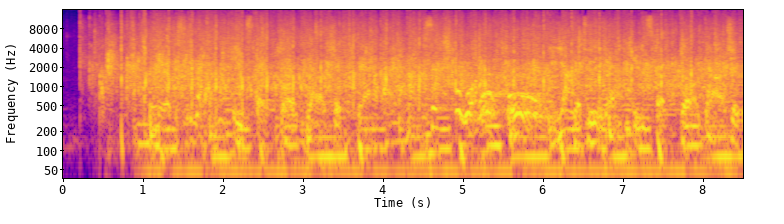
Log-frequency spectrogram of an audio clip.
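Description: Studio audience applauding, starting suddenly about a quarter second in, over music with a steady, repeating bass line.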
